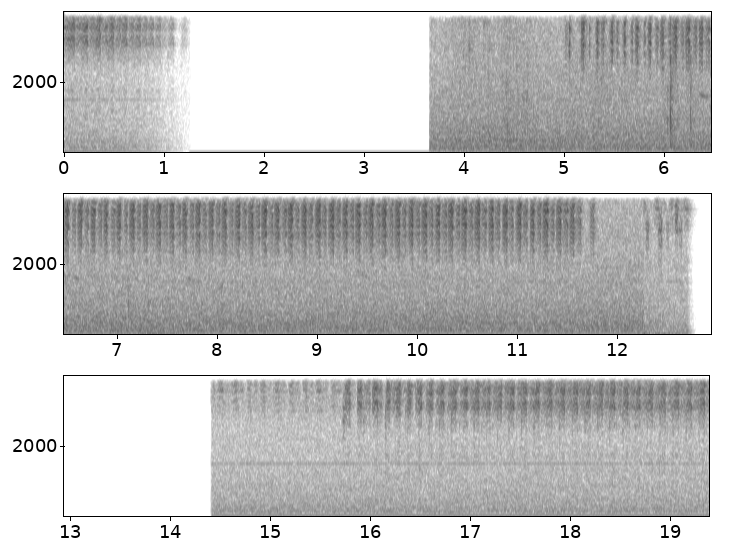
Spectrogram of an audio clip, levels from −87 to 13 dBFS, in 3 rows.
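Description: A doubled audio track runs through the whole clip. A second, full-band copy trails the original by roughly 200 ms at about 5 dB lower, with no decay or room colour, giving a flat, stuttering slapback. It is likely caused by the sound being captured twice along a slower parallel path.

A long network dropout occurs from 12.7 to 14.44 s. With no audio arriving, the receiver stretches the last sound into a fading buzz, which soon gives way to silence or a low steady noise. When audio resumes, roughly a second of material is gone, and the timing has jumped by several tenths of a second.

A jitter buffer speed-up runs from 16.40 to 17.30 s. The buffer had built up surplus delay, so the receiver cut short pitch-period slices many times in a row, removing roughly 100 ms. The sound plays at 108% speed with its pitch unchanged and comes across as hurried. The narrow, 4 kHz-limited bandwidth of the G.711 A-law call path stays constant through all of this.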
